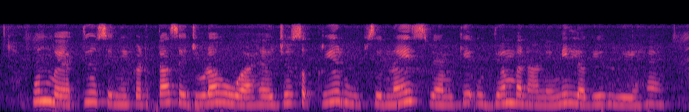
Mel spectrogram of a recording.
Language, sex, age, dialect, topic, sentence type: Hindi, female, 25-30, Hindustani Malvi Khadi Boli, banking, statement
